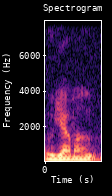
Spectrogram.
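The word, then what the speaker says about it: 敬う: về cách đọc âm cương, đó là Uyama, đọc là Uyama mang nghĩa là kính trọng, và từ Urayamu.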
